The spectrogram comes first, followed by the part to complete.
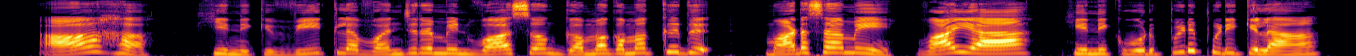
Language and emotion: Tamil, happy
